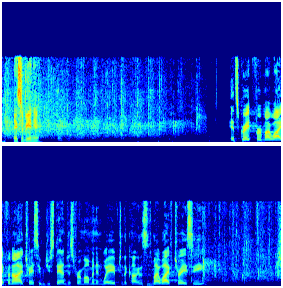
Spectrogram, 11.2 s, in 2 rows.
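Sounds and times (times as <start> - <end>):
round of applause: 0.0 - 4.1, 9.4 - 11.1
speech: 0.2 - 1.0, 4.6 - 9.8.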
